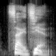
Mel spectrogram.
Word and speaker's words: 再见: That's pronounced 再见. See how both of those tones fall pretty sharply? 再见.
